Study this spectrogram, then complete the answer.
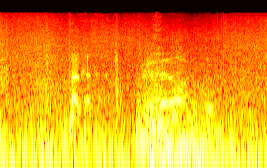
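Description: A man speaks in a deep, menacing voice.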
